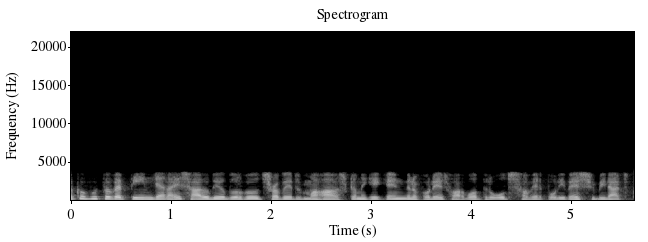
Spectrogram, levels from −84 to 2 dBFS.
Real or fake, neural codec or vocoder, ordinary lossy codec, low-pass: fake; codec, 16 kHz, 0.5 kbps, X-Codec, HuBERT features, trained on LibriSpeech; none; 3.6 kHz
